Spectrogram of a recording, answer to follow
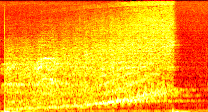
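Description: A recorded sound effect played through the hall's speakers: an engine-like whine that starts suddenly and sweeps steadily up in pitch for about three and a half seconds, then cuts off abruptly.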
